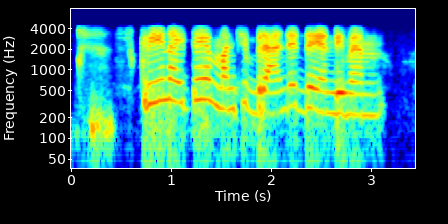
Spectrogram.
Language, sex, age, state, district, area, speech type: Telugu, female, 18-30, Telangana, Yadadri Bhuvanagiri, urban, conversation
